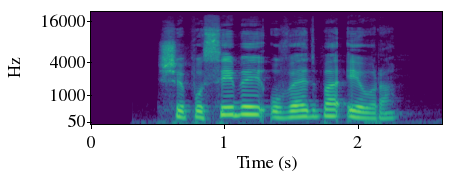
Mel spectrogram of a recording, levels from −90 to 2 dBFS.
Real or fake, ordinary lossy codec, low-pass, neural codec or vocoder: real; none; 19.8 kHz; none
